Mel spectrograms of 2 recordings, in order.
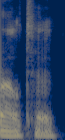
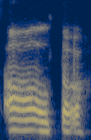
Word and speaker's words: Aalto: even understand now that I pronounce Alto wrong but whatever that's okay um but Finnish does soft Dental teas so it's Alto rather than Alto um but in any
